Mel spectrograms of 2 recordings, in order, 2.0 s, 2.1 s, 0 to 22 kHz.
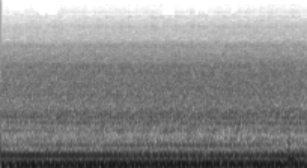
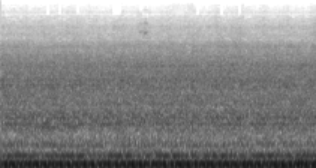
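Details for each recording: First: BMW E36 M3 S52 petrol straight-six, first run after over 10 years sitting, codes just cleared, very little fuel: smooth, even idle with a steady low pulse, no misfires heard; secondary air pump whining. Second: BMW E36 M3 S52 inline-six, first start after sitting 10+ years, codes just cleared: steady idle with a faint constant whine over the low exhaust pulse from the secondary air pump; secondary air and cat codes expected to return.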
